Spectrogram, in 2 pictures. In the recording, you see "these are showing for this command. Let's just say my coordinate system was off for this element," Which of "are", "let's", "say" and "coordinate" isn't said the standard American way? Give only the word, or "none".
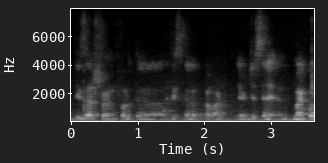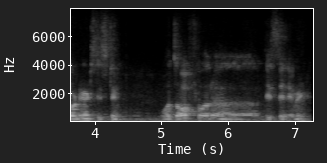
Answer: let's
